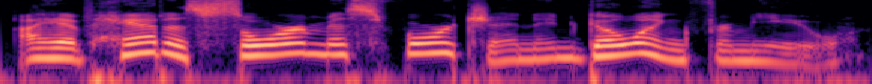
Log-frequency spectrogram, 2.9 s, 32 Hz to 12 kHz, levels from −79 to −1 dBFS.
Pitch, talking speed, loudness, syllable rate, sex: 220 Hz, 205 wpm, -17 LUFS, 4.7 syllables/s, female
